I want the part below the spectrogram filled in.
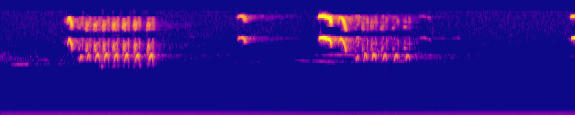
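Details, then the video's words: A tit singing in nature: two short, very high trilled phrases of rapid, evenly spaced notes, each lasting about half a second and roughly two seconds apart, with a lone note between them, over a quiet background. "The sound of a pointed tit 's voice"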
